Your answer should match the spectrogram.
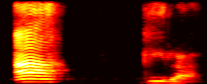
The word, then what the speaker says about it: águila: So the accent is on the first A, right? Now, according to the rule of the language, because it's 3 syllables, the accent should have been on gi, gi, gi, gi. But that's not how, you don't say aguila, you say aguila.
